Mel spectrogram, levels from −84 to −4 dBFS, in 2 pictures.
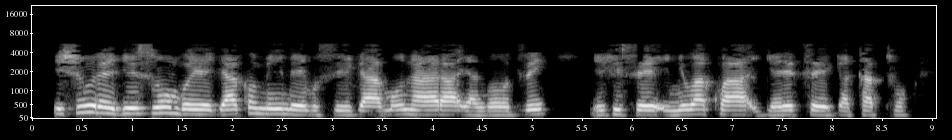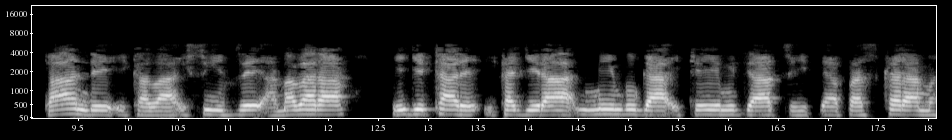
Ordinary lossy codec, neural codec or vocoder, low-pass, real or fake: MP3, 24 kbps; codec, 44.1 kHz, 3.4 kbps, Pupu-Codec; 5.4 kHz; fake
